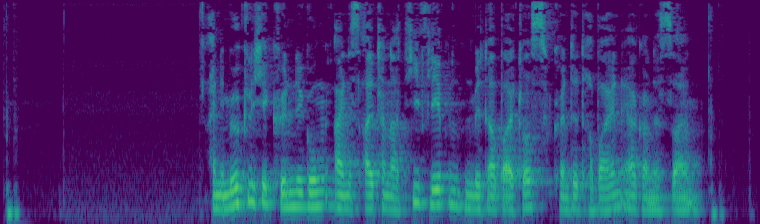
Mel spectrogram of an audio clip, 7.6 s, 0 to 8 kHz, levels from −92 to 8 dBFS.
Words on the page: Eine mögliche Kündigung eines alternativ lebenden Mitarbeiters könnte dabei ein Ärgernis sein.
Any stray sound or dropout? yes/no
no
